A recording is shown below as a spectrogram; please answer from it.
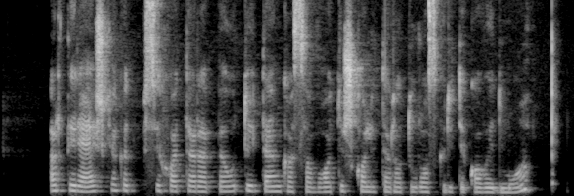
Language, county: Lithuanian, Vilnius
